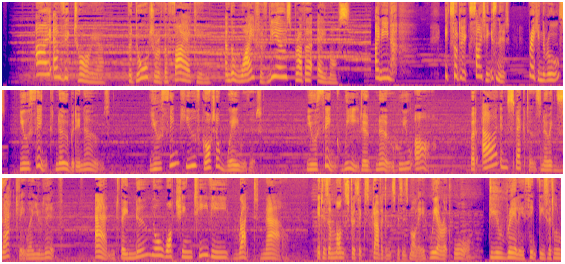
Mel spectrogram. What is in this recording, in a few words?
RP Compilation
